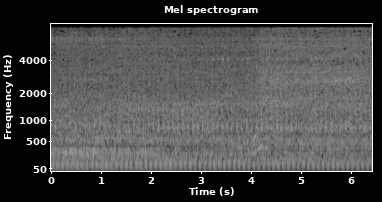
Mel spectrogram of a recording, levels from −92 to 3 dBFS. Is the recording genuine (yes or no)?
yes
